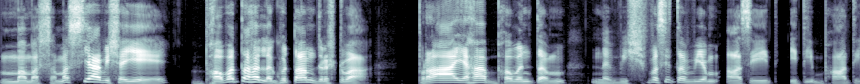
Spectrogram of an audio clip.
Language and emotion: Sanskrit, disgusted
